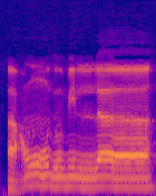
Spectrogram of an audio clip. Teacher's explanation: Lafaznya hamzah baris atas a, makhrajnya di pangkal kerongkong, ain di pertengahan kerongkong, 2 harakat, a'udzu di hujung lidah, a'udzu billah, dan lafz jalalah dibaca nipis 2 harakat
